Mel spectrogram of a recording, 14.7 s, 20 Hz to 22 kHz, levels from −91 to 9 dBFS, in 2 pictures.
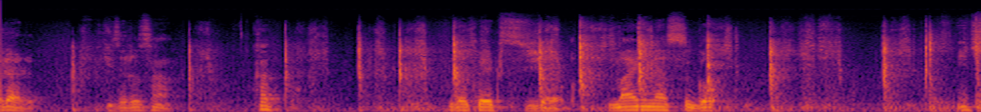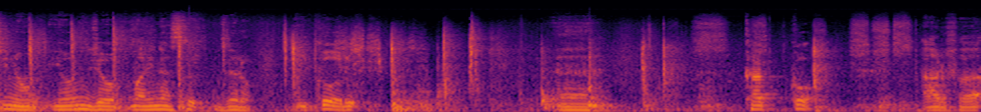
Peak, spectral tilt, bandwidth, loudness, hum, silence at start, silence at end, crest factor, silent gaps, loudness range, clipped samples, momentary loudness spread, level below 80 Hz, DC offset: -6 dBFS; -4.5 dB/octave; 14 kHz; -26 LUFS; none; 0 s; 0 s; 22 dB; none; 5 LU; under 0.1%; 13 LU; -52 dBFS; under 0.1%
